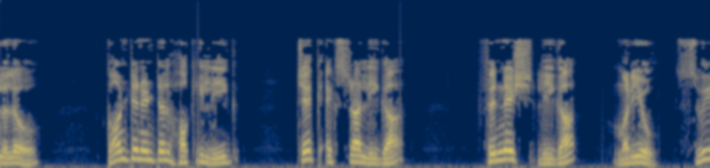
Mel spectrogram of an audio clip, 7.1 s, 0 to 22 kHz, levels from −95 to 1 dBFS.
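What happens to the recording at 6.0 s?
Right after "ఫిన్నిష్ లీగా", from 6.02 to 6.04 s, there is an overlapping-chunks fault. The audio appears to have been handled in 2-second chunks, and the next chunk began before the previous one had finished. So about 23 ms of sound plays twice at the join. It is heard as a brief stutter or click at the join.

The same moment also carries the damage that runs through the whole clip. Nothing is present above about 8.4 kHz, so the top end sounds dull and cut off. The sound also has a watery, swirling texture, and the codec damage is plainly audible. This points to likely MP3 compression at a low bitrate, which fits roughly 32 kbps. At that rate the encoder removes the treble and drops weak frequency detail that flickers in and out between frames.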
